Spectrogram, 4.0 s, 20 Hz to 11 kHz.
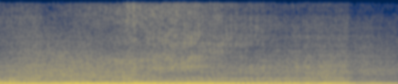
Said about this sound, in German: Ach ja, so eine schöne sonnendurchflutete Landstraße mit dem Porsche 356 macht Spaß.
